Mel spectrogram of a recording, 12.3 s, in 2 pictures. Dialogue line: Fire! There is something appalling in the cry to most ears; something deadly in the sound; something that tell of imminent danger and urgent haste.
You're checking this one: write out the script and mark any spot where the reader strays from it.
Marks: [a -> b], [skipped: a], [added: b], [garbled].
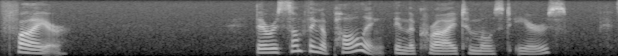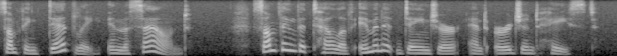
Fire! There is something appalling in the cry to most ears; something deadly in the sound; something that tell of imminent danger and urgent haste.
